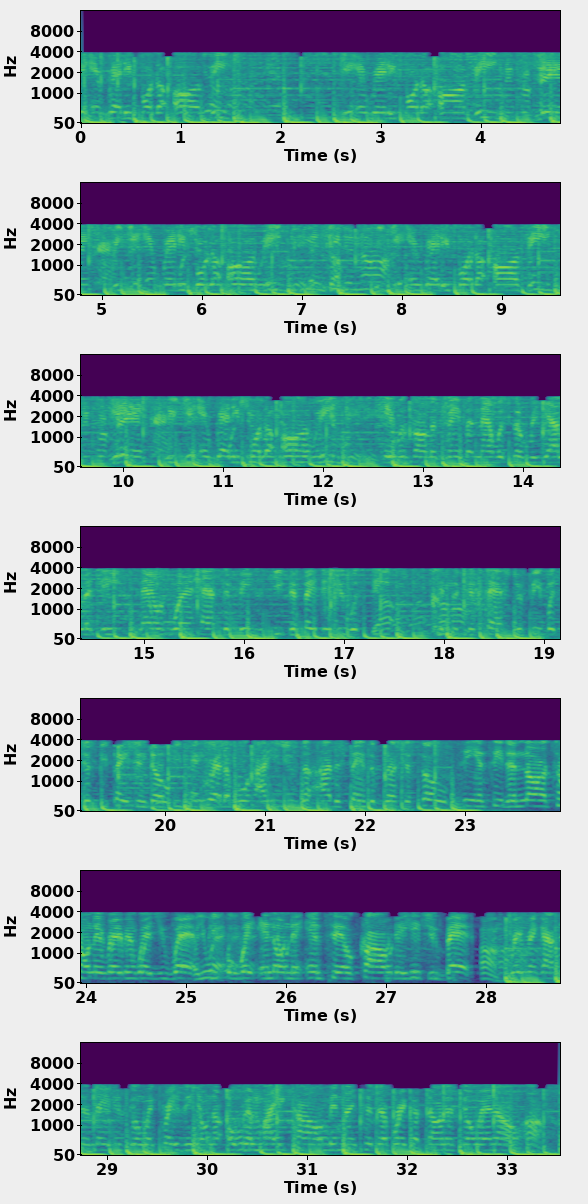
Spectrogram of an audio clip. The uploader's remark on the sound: TNTSuperfantastic Conference Call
